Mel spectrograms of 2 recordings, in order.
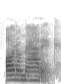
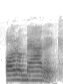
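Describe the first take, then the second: Both takes have the same delivery.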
